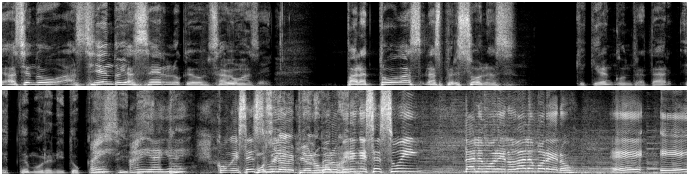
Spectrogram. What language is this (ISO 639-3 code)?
spa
